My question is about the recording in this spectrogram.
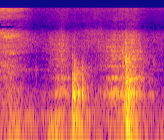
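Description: Faint handling sounds in a kitchen, with two light knocks, one about a second in and one near the end.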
